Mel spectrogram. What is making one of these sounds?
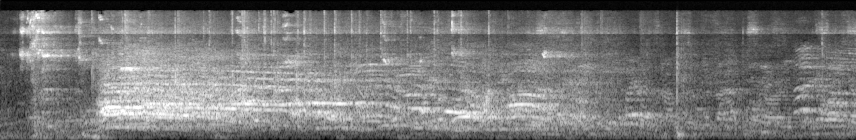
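Spectators cheer in an echoing gym.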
